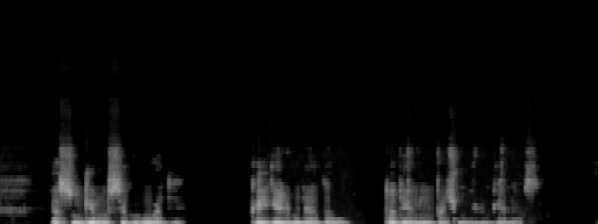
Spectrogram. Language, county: Lithuanian, Klaipėda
